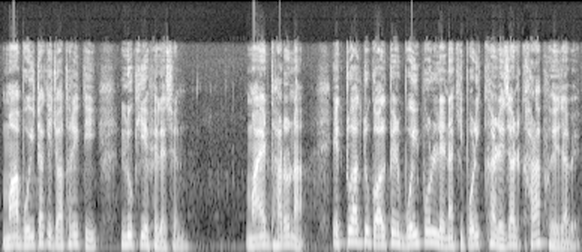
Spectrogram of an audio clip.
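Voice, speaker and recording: A man's voice: medium pitch, moderate pace, darkish tone, no room sound, clean studio sound. A man reading a scripted short story as an audio narrator.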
